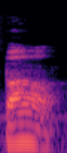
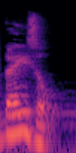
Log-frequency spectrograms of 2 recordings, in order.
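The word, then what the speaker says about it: Basel: gua olds here no it's actually pronounced baal i'm going to call it basil to get even worse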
